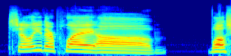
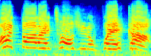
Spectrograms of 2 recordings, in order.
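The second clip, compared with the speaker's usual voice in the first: very loud, shrill, angry scolding yell; 11 semitones higher, 12 dB louder than usual. Recalling the woman who came in to wake them, imitating an angry mother. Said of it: "now she was mad".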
